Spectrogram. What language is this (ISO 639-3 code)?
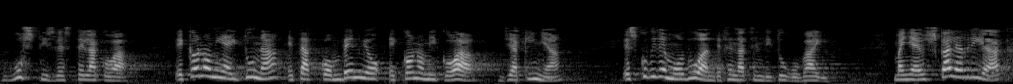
eus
